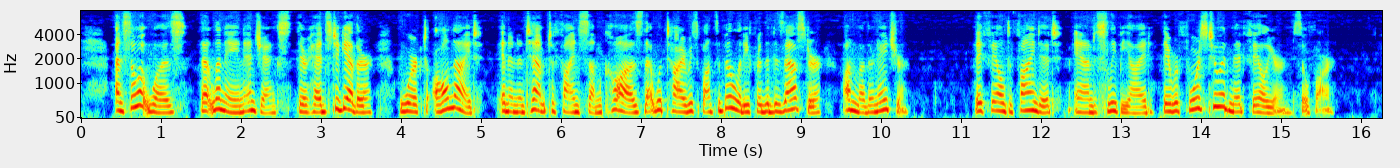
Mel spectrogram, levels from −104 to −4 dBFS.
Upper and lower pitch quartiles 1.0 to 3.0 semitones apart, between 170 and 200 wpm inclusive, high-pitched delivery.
No: average, 4.3 semitones; average, 175 wpm; high, 210 Hz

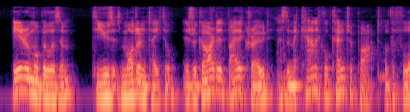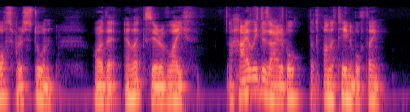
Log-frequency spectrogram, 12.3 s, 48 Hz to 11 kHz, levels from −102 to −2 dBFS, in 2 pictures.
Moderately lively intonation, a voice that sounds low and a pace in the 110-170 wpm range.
Yes: average, 3.5 semitones; very low, 95 Hz; average, 150 wpm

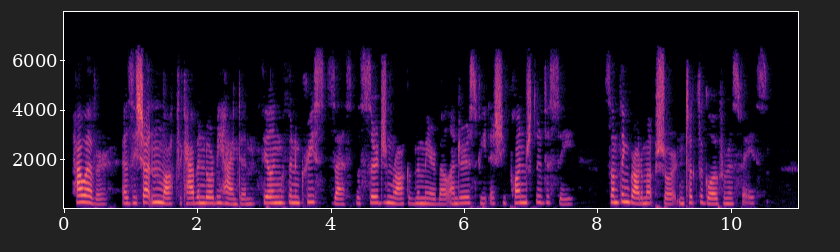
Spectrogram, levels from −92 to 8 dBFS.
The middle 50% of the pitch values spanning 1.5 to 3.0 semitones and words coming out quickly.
Yes: narrow, 2.6 semitones; fast, 240 wpm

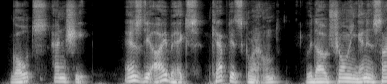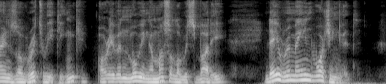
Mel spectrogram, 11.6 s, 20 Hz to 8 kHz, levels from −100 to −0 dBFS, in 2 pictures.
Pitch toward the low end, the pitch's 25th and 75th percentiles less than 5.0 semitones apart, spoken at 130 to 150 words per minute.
Yes: low, 110 Hz; average, 4.3 semitones; average, 140 wpm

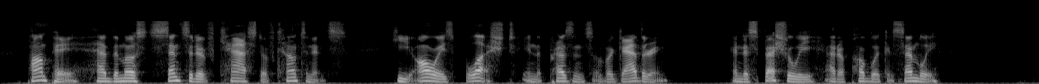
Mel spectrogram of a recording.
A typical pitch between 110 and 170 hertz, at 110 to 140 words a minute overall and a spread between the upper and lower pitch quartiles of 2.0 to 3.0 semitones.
No: medium, 140 Hz; slow, 135 wpm; average, 3.4 semitones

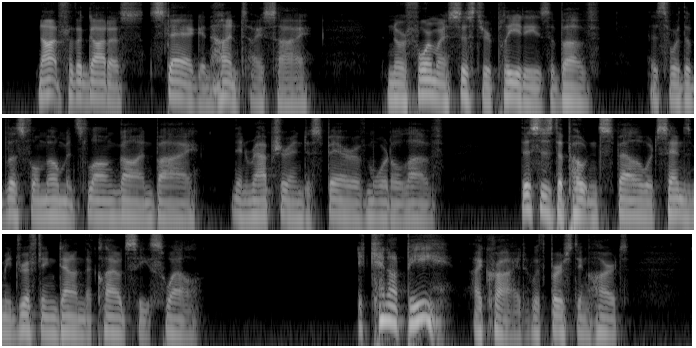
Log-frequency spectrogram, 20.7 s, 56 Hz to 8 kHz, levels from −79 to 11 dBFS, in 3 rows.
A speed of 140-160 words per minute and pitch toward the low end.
Yes: average, 150 wpm; low, 100 Hz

